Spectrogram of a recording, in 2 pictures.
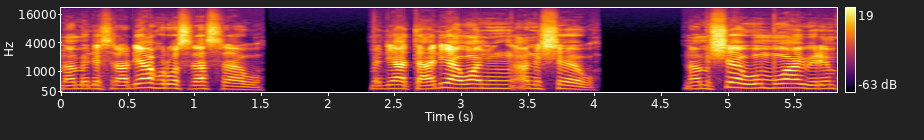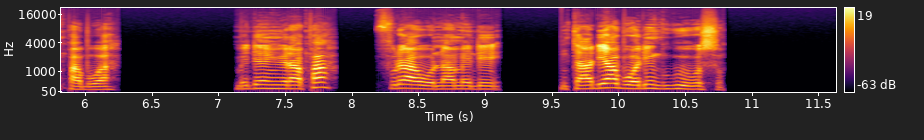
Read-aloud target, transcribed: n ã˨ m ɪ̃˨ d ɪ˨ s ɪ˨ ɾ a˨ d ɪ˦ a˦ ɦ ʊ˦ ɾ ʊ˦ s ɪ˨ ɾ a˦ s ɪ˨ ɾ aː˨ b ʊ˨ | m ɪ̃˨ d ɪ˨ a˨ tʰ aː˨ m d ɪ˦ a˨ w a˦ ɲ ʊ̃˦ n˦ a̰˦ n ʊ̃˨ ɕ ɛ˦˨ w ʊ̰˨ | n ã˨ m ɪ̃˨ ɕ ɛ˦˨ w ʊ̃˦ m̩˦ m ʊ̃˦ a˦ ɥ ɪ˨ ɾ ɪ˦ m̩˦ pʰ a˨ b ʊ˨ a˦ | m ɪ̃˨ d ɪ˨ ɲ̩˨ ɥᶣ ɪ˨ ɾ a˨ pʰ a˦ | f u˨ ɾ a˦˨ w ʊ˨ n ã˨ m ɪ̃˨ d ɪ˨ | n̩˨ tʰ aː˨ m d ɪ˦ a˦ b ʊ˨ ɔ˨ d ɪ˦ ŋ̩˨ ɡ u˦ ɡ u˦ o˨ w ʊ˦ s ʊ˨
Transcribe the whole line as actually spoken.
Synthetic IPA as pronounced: n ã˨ m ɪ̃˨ d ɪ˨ s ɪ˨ ɾ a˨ d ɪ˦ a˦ ɦ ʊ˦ ɾ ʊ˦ s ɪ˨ ɾ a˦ s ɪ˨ ɾ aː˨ w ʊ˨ | m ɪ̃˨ d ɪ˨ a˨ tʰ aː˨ d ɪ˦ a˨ w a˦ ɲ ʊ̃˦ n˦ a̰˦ n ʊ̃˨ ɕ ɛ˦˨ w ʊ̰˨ | n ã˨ m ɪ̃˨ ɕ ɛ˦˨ w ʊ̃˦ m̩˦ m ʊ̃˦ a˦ ɥ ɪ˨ ɾ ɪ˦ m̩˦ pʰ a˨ b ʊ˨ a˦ | m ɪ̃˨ d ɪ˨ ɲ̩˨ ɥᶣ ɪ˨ ɾ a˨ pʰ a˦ | f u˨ ɾ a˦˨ w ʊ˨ n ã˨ m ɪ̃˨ d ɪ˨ | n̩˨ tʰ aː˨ d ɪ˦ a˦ b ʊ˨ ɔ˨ d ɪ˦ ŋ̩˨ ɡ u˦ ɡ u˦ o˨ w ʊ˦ s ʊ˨

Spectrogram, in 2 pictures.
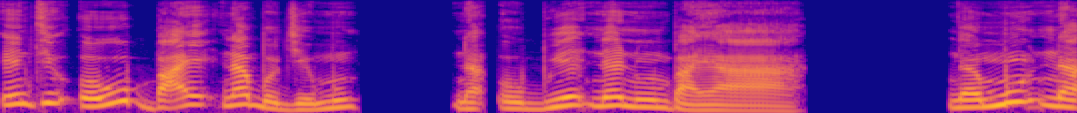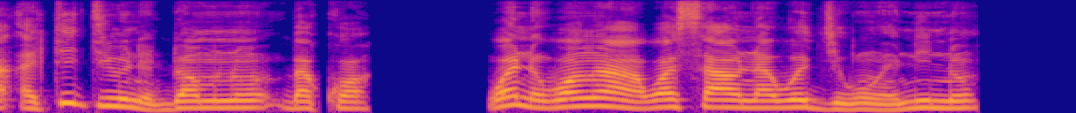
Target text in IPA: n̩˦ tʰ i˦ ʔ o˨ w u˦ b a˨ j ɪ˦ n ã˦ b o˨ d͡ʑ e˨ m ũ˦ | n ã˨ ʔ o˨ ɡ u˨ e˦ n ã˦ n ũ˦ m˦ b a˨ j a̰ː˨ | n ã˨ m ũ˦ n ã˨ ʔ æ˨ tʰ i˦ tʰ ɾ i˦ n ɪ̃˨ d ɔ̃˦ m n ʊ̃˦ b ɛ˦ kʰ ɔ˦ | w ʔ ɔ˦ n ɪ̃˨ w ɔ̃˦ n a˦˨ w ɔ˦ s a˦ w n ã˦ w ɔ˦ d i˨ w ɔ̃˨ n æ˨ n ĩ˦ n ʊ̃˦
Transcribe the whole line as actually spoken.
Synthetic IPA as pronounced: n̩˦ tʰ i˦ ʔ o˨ w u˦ b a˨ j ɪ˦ n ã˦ b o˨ d͡ʑ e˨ m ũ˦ | n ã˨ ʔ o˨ b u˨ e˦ n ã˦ n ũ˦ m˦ b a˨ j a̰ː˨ | n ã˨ m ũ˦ n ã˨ ʔ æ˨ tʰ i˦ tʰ ɾ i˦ n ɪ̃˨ d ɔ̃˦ m n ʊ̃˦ b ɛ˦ kʰ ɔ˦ | w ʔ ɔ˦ n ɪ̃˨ w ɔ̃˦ n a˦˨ w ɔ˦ s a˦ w n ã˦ w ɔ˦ d͡ʑ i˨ w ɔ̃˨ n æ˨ n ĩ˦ n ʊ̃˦

